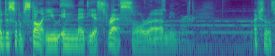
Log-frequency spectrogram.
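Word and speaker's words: in medias res: part but also to sort of start you in media stress or uh actually let's pronounce that properly in media stress or to start you in the middle of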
